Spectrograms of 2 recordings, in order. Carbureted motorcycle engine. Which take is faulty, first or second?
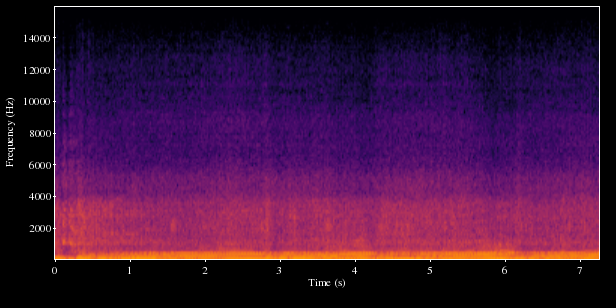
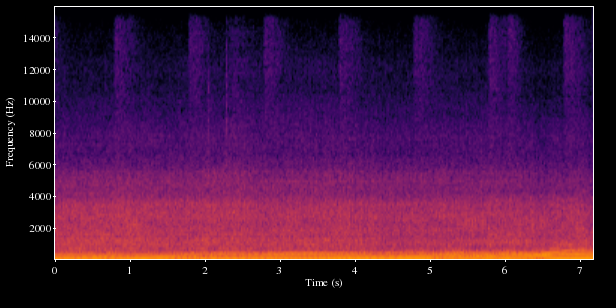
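first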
